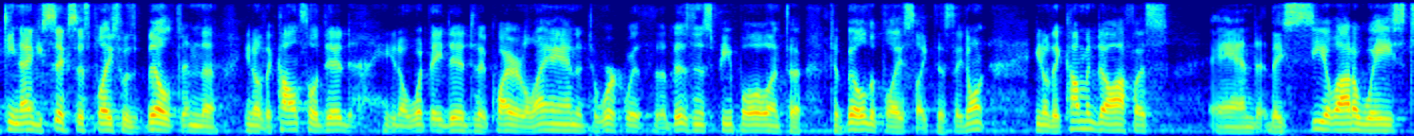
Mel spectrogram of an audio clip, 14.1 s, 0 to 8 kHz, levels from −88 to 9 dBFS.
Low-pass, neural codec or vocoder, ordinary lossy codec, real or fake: 7.2 kHz; codec, 16 kHz, 4 kbps, X-Codec, HuBERT features, trained on general audio; AAC, 48 kbps; fake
